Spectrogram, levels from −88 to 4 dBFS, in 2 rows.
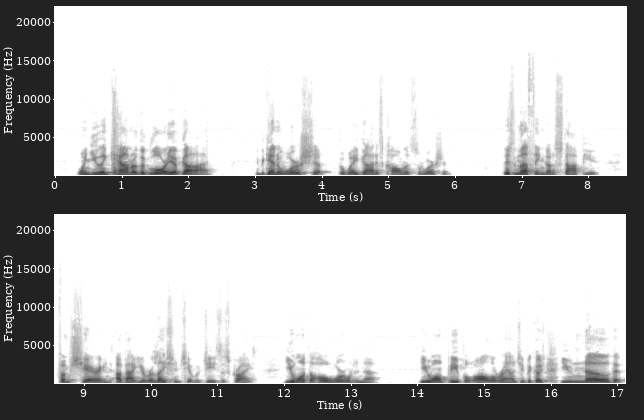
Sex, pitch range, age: male, 125-170 Hz, 50-69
